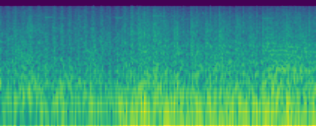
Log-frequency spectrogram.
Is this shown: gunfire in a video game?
yes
